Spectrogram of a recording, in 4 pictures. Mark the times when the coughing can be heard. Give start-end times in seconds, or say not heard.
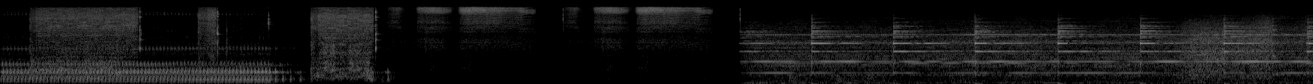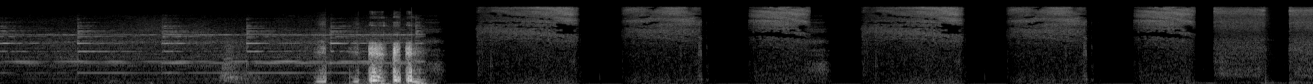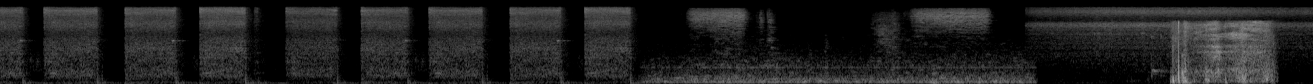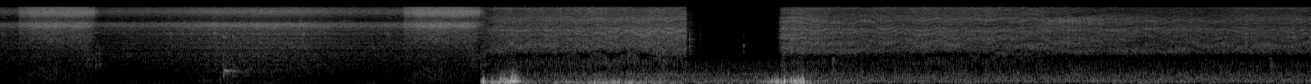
16.2-17.4, 38.0-39.0.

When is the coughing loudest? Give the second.
17 s.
